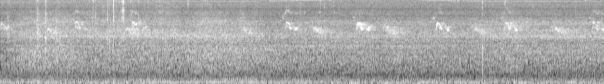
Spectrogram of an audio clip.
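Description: A small bird calling faintly, a short falling chirp repeated about every three-quarters of a second, over a low steady hum.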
